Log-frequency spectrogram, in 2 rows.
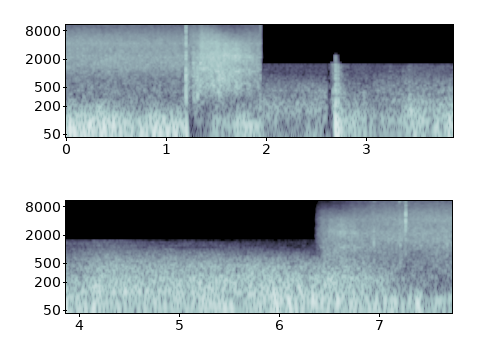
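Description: A PSR40 handgun fires two sharp, loud shots about a second and a half apart, each a sudden crack with a brief ringing tail, followed by quieter background.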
